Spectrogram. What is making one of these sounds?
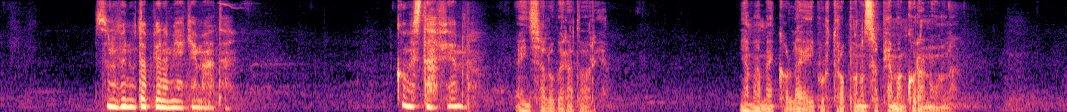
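A man speaks in a low, calm voice up close.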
